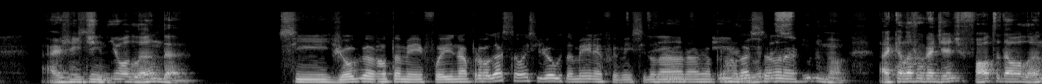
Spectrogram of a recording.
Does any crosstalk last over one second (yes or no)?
yes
